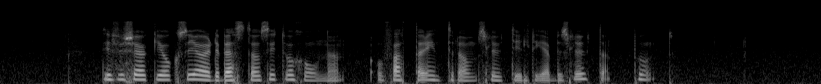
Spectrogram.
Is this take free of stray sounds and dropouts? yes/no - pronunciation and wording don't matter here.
yes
